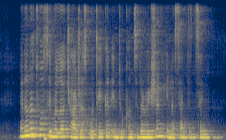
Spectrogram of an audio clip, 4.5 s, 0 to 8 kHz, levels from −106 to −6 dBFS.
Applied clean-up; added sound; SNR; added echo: neural separator model SepFormer DNS4.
